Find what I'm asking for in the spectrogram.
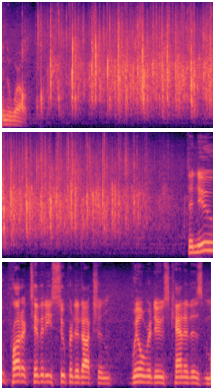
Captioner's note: applause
